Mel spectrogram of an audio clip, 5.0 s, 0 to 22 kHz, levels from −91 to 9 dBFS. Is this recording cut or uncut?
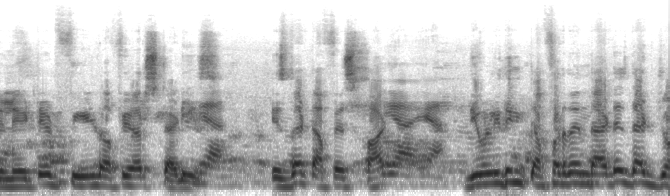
uncut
